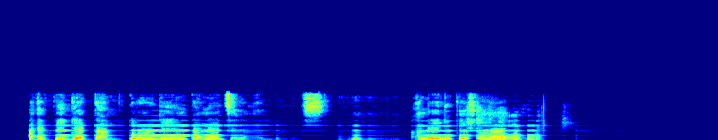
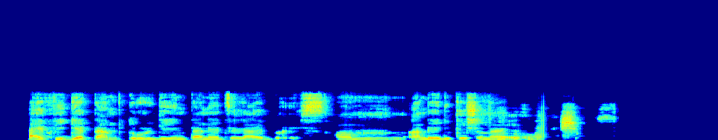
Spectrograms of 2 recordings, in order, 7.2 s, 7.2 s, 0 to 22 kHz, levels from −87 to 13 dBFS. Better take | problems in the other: second | noise reduction (neural mask model RNNoise)

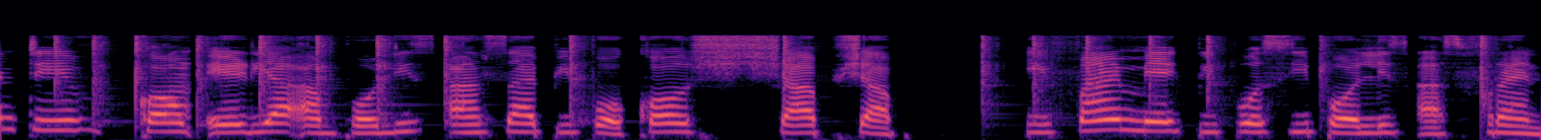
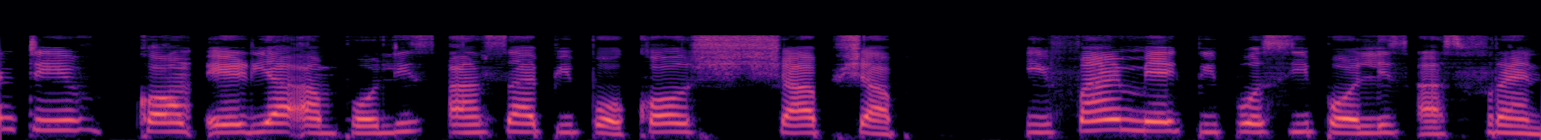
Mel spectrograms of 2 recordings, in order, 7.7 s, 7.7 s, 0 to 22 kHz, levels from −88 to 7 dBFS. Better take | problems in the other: second | background sound (Tap); 17 dB below the speech

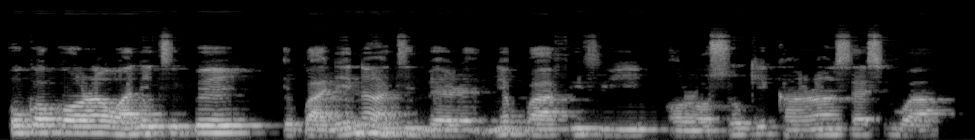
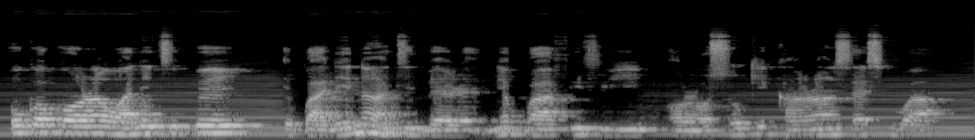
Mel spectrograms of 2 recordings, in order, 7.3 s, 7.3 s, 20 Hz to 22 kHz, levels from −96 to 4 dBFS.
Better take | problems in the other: first | background sound (Bowed string instrument); 18 dB below the speech

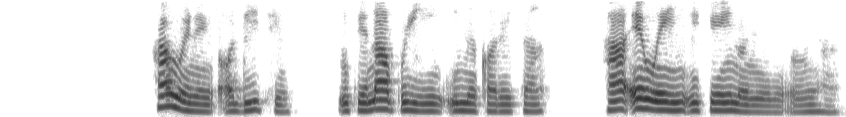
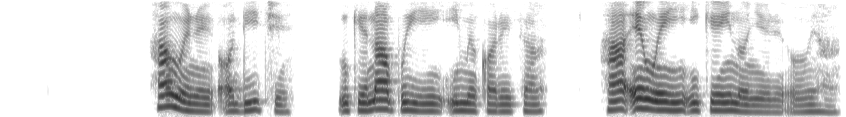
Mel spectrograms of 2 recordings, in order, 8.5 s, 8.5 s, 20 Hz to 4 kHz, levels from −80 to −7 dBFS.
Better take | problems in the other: second | noise reduction (neural mask model Resemble Enhance denoiser)

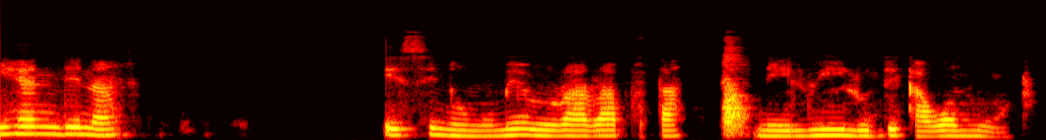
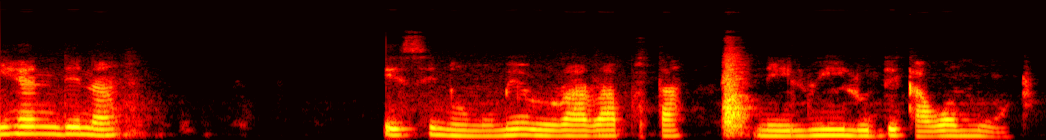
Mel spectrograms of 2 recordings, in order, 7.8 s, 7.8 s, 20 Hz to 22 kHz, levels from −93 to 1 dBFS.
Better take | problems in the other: second | noise reduction (neural mask model Resemble Enhance denoiser)

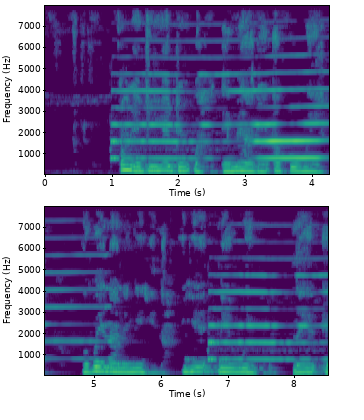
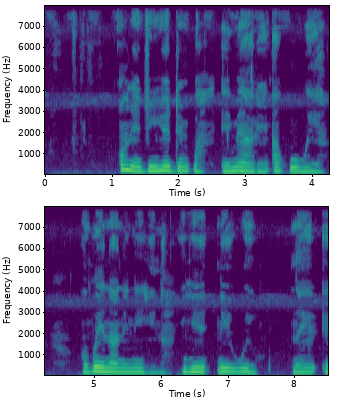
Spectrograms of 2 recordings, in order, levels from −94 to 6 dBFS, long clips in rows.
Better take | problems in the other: second | noise reduction (classical method WPE with log-MMSE)

